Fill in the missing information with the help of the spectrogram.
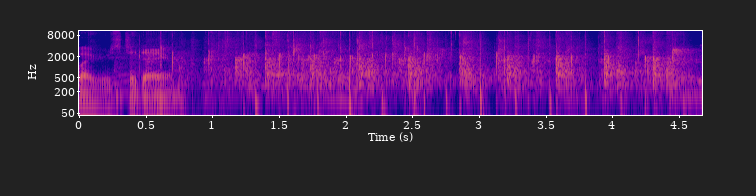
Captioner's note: audience and teams applaud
